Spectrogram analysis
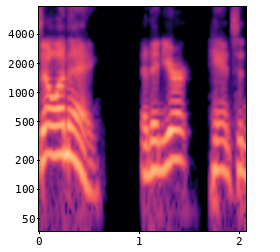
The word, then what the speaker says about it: Hansen: Which is when you hear it over, normal speech, doesn't sound like it's anything different, but it's HANSEN, not HANSON. So spell it right, people. EN, not ON.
